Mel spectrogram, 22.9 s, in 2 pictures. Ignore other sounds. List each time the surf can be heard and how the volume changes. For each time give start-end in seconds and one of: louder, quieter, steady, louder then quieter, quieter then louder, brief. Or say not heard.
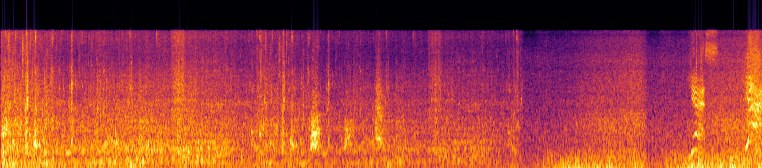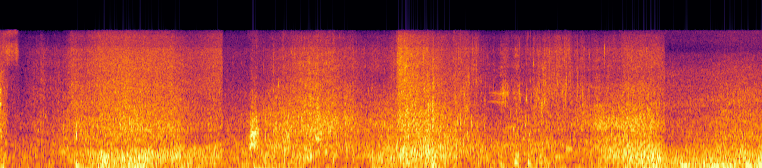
0.0-22.8 quieter then louder.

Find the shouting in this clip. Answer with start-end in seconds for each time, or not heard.
10.3-11.7.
